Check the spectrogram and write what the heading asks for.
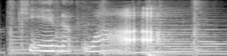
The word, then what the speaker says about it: quinoa: quinoa you'll now know how because it's written phonetically on the package quinoa it's safe to say when it comes to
